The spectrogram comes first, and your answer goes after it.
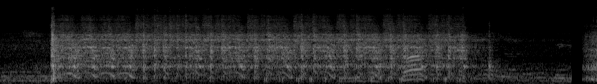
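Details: Mitsubishi Mirage crank no-start: starter spins engine at an even quick crank for several seconds without firing; no power reaching the ignition coils.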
